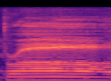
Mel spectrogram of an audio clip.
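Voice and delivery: a lightly voiced stoned kid; mock stoner drawl on Bro. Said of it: "some kid was high on weed, said".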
